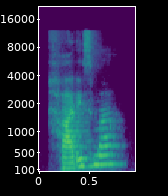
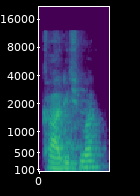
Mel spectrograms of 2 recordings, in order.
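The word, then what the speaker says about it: χάρισμα: é dom no singular, charisma ou carisma, conforme a pronúncia.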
